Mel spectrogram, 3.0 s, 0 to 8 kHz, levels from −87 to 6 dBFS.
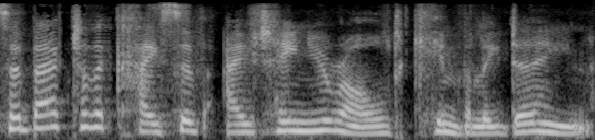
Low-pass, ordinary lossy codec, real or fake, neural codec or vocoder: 7.2 kHz; AAC, 32 kbps; real; none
